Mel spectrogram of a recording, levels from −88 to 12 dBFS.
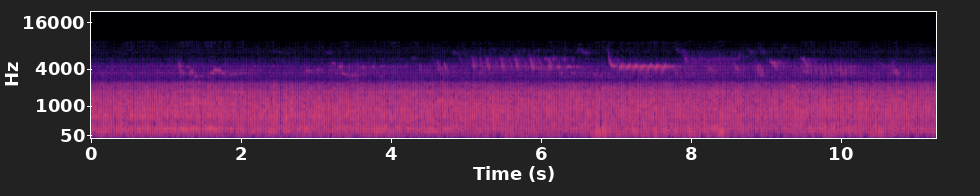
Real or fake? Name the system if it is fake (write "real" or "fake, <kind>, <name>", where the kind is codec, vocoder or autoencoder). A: fake, vocoder, WaveNeXt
